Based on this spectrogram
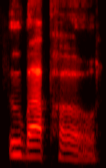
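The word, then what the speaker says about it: Oulipo: How do you pronounce that French group? It's Uba Po.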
